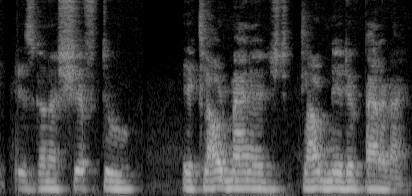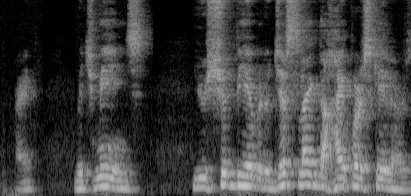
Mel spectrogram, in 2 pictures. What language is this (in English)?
English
